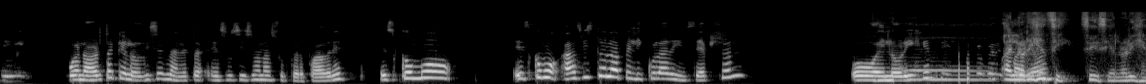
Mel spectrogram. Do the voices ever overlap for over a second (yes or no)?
yes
